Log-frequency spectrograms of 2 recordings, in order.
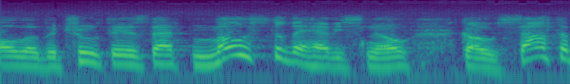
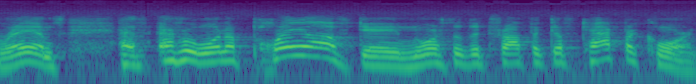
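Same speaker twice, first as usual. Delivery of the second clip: usual speaking voice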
